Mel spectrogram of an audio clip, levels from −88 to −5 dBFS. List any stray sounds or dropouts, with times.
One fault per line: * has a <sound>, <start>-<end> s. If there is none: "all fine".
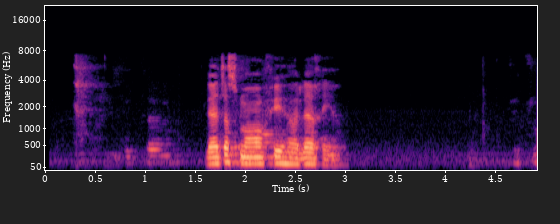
all fine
